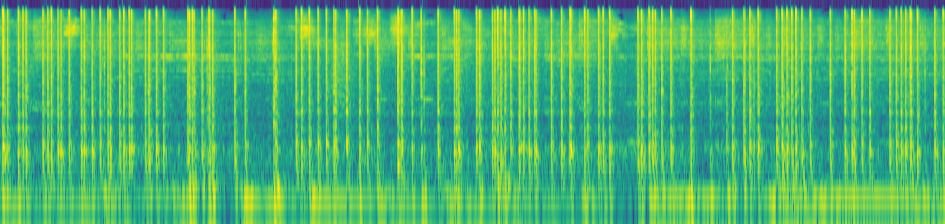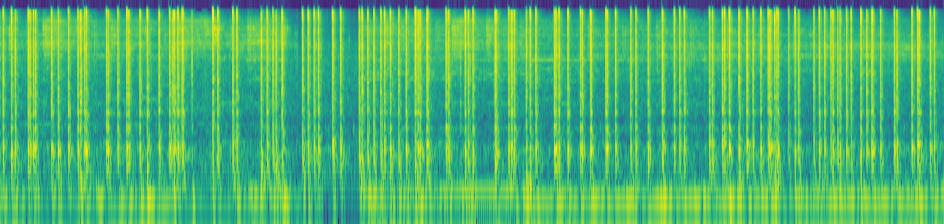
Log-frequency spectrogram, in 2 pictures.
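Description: Fireworks display at full barrage: a rapid, continuous volley of aerial shell bursts, booms and crackling reports, many per second and without a pause.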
